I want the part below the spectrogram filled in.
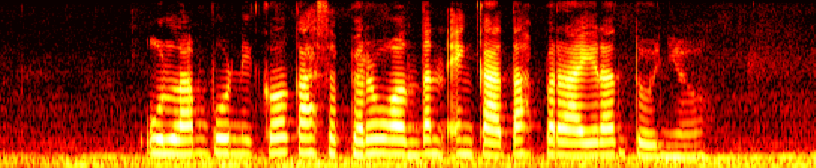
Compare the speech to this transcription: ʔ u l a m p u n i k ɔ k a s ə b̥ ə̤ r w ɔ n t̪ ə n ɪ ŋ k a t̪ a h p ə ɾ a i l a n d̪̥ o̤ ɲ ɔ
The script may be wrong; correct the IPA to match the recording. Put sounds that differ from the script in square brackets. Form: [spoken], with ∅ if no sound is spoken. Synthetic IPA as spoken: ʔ u l a m p u n i k ɔ k a s ə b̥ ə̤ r w ɔ n t̪ ə n ɪ ŋ k a t̪ a h p ə ɾ a i [ɾ] a n d̪̥ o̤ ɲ ɔ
